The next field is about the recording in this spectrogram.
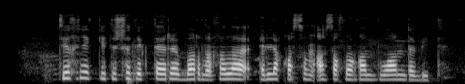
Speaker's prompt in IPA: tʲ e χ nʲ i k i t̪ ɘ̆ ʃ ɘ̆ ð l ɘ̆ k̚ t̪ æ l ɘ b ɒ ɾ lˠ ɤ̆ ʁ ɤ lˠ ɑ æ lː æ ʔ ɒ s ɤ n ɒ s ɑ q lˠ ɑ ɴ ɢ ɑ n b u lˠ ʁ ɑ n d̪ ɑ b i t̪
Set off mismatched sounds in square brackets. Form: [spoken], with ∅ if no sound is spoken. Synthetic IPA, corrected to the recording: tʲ e χ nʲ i k i t̪ ɘ̆ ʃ ɘ̆ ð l ɘ̆ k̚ t̪ æ [ɾ] ɘ b ɒ ɾ lˠ ɤ̆ ʁ ɤ lˠ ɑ æ lː æ [q] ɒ s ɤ n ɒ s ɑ q lˠ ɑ ɴ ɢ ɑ n b u lˠ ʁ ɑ n d̪ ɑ b i t̪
